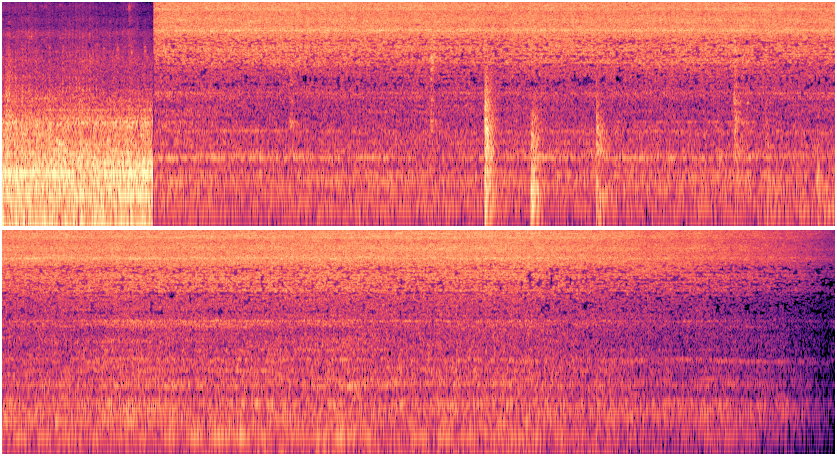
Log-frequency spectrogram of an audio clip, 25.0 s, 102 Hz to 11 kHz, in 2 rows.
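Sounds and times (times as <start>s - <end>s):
sharp knocks: 7.2s - 8.2s.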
